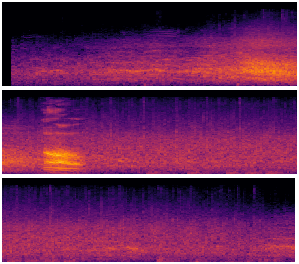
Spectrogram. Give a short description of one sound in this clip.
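A large stadium crowd murmurs and roars.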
